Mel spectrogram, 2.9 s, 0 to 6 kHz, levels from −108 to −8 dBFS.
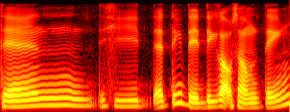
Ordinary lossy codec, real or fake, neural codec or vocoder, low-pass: none; real; none; 5.4 kHz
